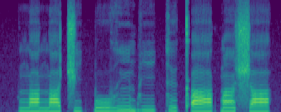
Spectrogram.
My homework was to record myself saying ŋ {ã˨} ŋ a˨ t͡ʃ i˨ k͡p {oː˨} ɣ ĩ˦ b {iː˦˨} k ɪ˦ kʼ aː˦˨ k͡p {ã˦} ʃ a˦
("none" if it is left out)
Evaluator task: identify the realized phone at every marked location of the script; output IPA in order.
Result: a˨, oː˨, iː˦, ã˦

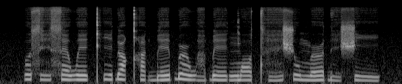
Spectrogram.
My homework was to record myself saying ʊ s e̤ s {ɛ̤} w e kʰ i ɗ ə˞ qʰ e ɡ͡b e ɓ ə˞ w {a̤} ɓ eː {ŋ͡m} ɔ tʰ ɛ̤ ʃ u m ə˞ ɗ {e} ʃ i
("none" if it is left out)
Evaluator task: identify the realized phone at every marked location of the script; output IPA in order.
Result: ɛ, a̤, ŋ͡m, e̤

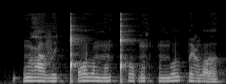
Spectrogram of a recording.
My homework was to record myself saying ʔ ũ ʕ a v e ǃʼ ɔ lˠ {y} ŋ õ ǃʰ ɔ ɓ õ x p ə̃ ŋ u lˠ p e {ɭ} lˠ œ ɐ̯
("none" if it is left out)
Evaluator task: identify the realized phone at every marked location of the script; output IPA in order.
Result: y, ɭ

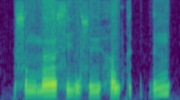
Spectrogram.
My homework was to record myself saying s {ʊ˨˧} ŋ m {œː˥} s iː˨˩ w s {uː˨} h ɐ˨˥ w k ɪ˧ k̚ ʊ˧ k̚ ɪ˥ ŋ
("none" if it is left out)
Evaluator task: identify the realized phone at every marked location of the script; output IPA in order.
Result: ʊ˨, œː˧, yː˨

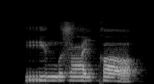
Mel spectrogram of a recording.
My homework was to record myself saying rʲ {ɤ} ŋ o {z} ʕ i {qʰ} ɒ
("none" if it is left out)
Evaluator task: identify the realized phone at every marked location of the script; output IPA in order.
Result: ɵ, z, k

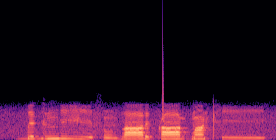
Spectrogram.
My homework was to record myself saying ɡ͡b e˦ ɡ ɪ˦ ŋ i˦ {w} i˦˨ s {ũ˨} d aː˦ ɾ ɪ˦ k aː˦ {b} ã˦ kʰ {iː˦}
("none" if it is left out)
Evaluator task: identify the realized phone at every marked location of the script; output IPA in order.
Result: ɣ, ũ˨, ɡ͡b, iː˨

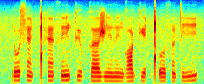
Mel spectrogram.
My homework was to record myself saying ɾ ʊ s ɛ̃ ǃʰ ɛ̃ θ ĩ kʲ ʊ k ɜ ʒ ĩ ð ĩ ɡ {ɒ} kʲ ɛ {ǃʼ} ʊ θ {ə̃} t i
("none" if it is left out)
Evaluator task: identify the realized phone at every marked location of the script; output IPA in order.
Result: ɒ, ǃʼ, ə̃

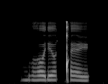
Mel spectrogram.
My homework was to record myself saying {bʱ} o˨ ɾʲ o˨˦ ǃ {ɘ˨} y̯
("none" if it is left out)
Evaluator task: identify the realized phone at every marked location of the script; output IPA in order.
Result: bʱ, ɘ˨

